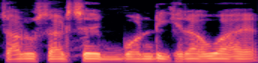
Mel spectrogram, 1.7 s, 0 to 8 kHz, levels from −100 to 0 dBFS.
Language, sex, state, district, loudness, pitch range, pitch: Hindi, male, Bihar, Samastipur, -21 LUFS, 110-115 Hz, 110 Hz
